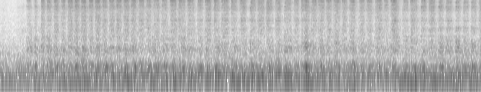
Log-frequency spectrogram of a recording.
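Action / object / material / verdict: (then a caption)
scrape / colored pencil on a paper coloring book page / paper / none. A yellow colored pencil rubs and scratches across a page of an open paperback coloring book lying flat on a counter, while the other hand holds the book. The sound is a steady, rhythmic scratching with bright, papery strokes over a soft low rumble, continuing throughout without pause.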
